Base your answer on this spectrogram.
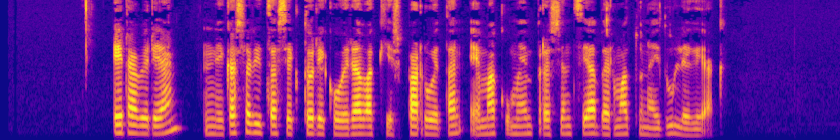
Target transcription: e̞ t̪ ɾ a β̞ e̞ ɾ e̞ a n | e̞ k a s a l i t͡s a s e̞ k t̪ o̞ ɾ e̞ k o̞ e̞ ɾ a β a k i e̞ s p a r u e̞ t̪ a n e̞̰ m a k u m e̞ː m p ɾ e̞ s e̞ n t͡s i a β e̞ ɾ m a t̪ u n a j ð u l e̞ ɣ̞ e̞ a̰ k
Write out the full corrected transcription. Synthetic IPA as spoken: e̞ ɾ a β̞ e̞ ɾ e̞ a nː | e̞ k a s a ɾ i t͡s a s e̞ k t̪ o̞ ɾ e̞ k o̞ e̞ ɾ a β a k i e̞ s p a r u e̞ t̪ a n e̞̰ m a k u m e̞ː m p ɾ e̞ s e̞ n t͡s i a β e̞ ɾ m a t̪ u n a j ð u l e̞ ɣ̞ e̞ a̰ k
